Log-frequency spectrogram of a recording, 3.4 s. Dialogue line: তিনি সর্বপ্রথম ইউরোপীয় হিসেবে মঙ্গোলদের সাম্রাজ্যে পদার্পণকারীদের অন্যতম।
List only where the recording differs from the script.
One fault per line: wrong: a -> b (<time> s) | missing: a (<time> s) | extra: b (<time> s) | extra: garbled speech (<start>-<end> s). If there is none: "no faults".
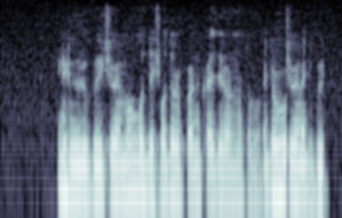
missing: সর্বপ্রথম (0.7 s)
missing: সাম্রাজ্যে (1.6 s)
extra: garbled speech (2.6-3.2 s)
